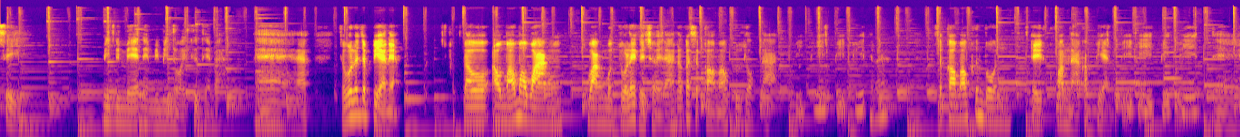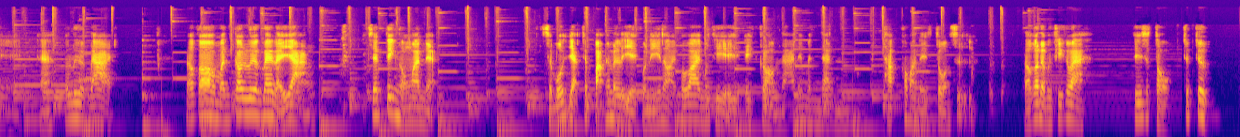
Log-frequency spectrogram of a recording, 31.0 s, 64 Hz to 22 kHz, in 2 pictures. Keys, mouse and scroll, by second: 8.8 middle click, 9.2-9.5 scroll down 1, 9.5 scroll up 1, 9.7 scroll down 1, 12.6 middle click, 13.2 middle click, 13.5 middle click, 13.8 middle click, 14.4 middle click, 14.6 middle click, 18.9-20.4 scroll down 1, 20.4-21.7 scroll down 1, 30.1 click, 30.3 click.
